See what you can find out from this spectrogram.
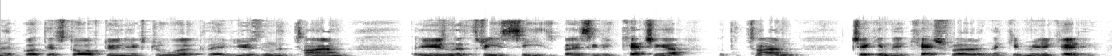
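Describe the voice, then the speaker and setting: Speaking at a very fast pace, a man with a South African accent uses a medium pitch, a dark, mellow tone and fairly even intonation. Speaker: business coach. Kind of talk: video presentation to business leaders.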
